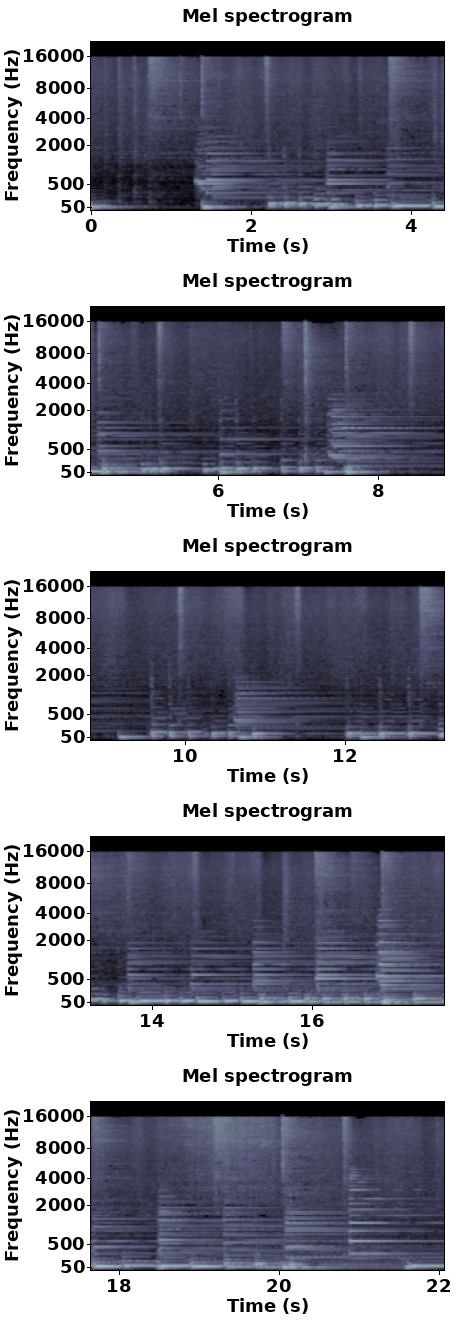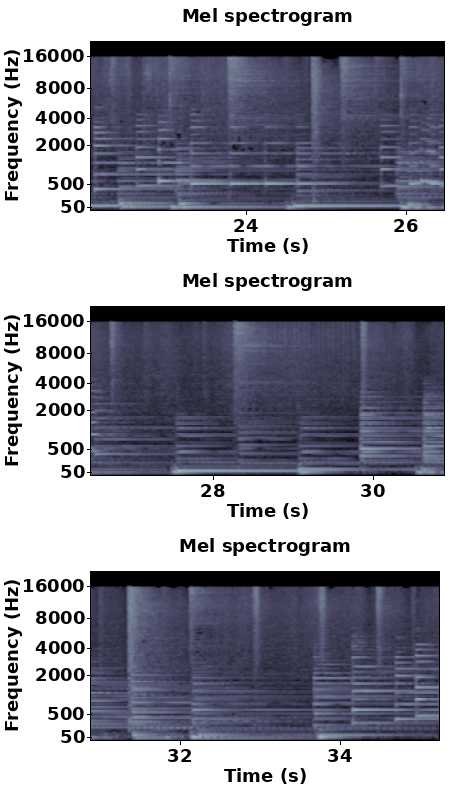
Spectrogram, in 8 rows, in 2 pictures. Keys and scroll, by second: 3.3 q, 8.9 space, 12.9 space, 17.6 space, 20.9 2, 27.5 2.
